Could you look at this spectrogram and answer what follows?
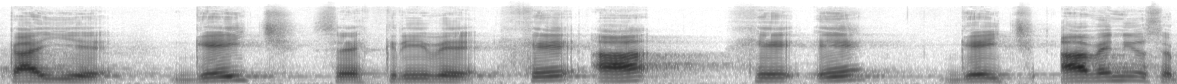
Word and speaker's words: Gage: Nuestra dirección es el 6542 de la calle Gage, se escribe G-A-G-E, Gage Avenue, se pronuncia Gage en inglés, Gage Avenue en la ciudad de Bell Gardens, California.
